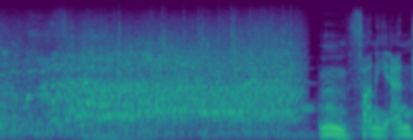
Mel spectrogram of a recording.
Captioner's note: laughter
